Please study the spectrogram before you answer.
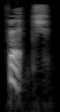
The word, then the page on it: fetch: British English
